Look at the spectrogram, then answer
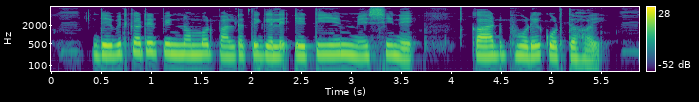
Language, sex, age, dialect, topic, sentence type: Bengali, female, 25-30, Northern/Varendri, banking, statement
